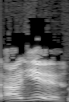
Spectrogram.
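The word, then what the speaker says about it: adjö: A grafia é totalmente diferente do francês, é a, deixa eu ver, a D J O com o trema. – Isso. E aí você pronuncia adieu mesmo.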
